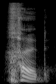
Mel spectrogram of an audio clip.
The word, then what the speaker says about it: Har: The chant is spelled H-A-R, but it's pronounced HUD.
